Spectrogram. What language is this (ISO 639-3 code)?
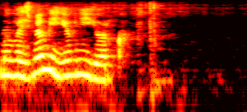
rus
